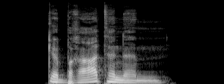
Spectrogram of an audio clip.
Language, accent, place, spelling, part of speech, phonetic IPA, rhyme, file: German, Germany, Berlin, gebratenem, adjective, [ɡəˈbʁaːtənəm], -aːtənəm, De-gebratenem.ogg
- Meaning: strong dative masculine/neuter singular of gebraten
